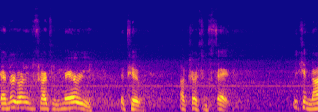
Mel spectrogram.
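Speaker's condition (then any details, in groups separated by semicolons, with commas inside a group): Parkinson's; speech impediment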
